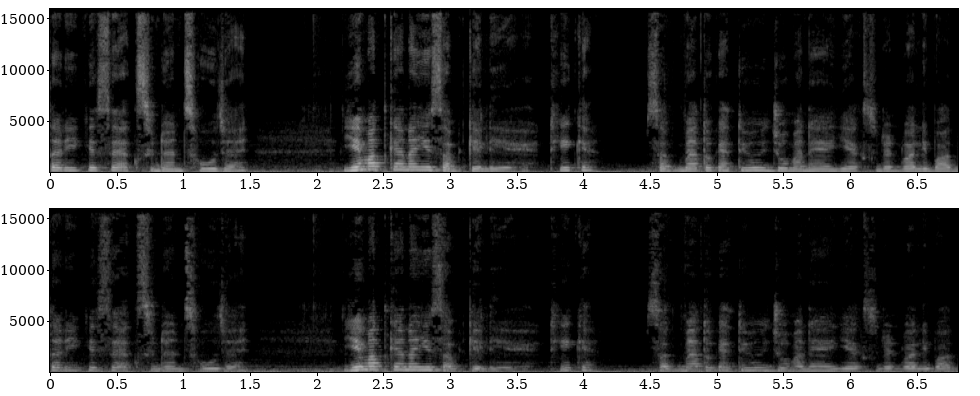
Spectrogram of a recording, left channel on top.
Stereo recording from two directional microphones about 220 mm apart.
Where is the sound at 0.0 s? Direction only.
50° left (ahead or behind).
